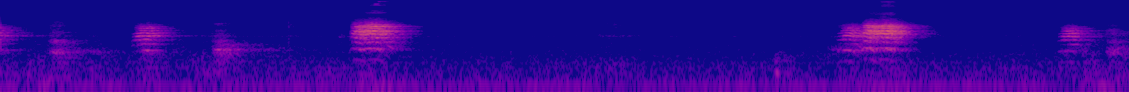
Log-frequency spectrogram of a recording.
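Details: Pet zebra finches acting territorial indoors: short nasal harmonic honks scattered across the clip, two louder buzzy beeps standing out, with a steady low indoor hum beneath.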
